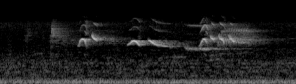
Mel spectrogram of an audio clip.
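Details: Baltimore oriole singing in Southeast Wisconsin: three short bursts of clear, rich whistled notes, slurred up and down, spaced about half a second apart over three seconds, above a faint low rumble.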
